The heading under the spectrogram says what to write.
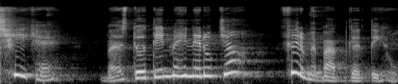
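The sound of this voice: A woman's cartoonish character voice, high in pitch, at a moderate pace.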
